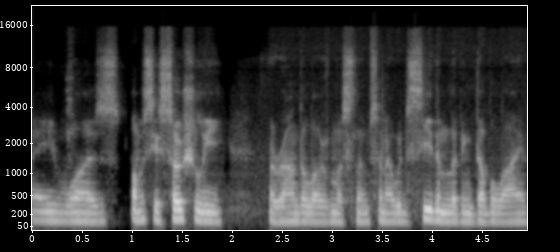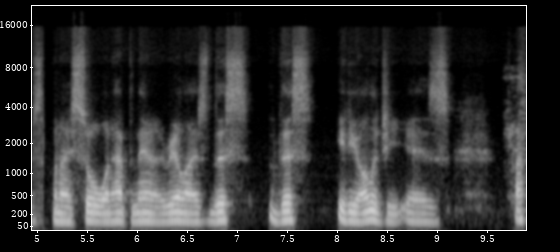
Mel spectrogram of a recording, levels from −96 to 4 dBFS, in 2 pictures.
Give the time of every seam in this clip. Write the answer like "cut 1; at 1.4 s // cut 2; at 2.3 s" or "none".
cut 1; at 5.0 s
